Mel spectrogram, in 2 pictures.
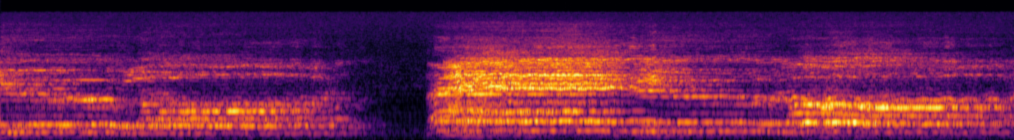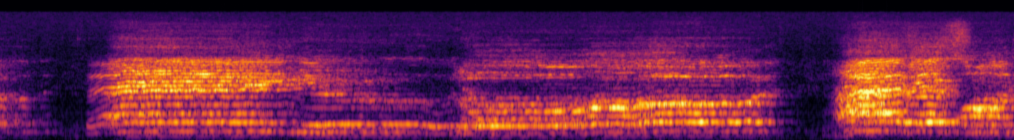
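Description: Voices singing a slow church hymn in long held phrases, with short breaks between phrases about every seven seconds.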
